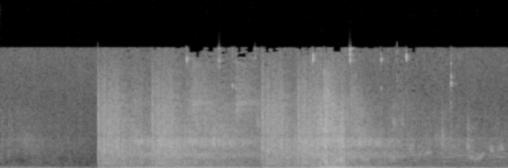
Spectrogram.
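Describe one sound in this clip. Weapons fire in a rushing burst with a loud blast.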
